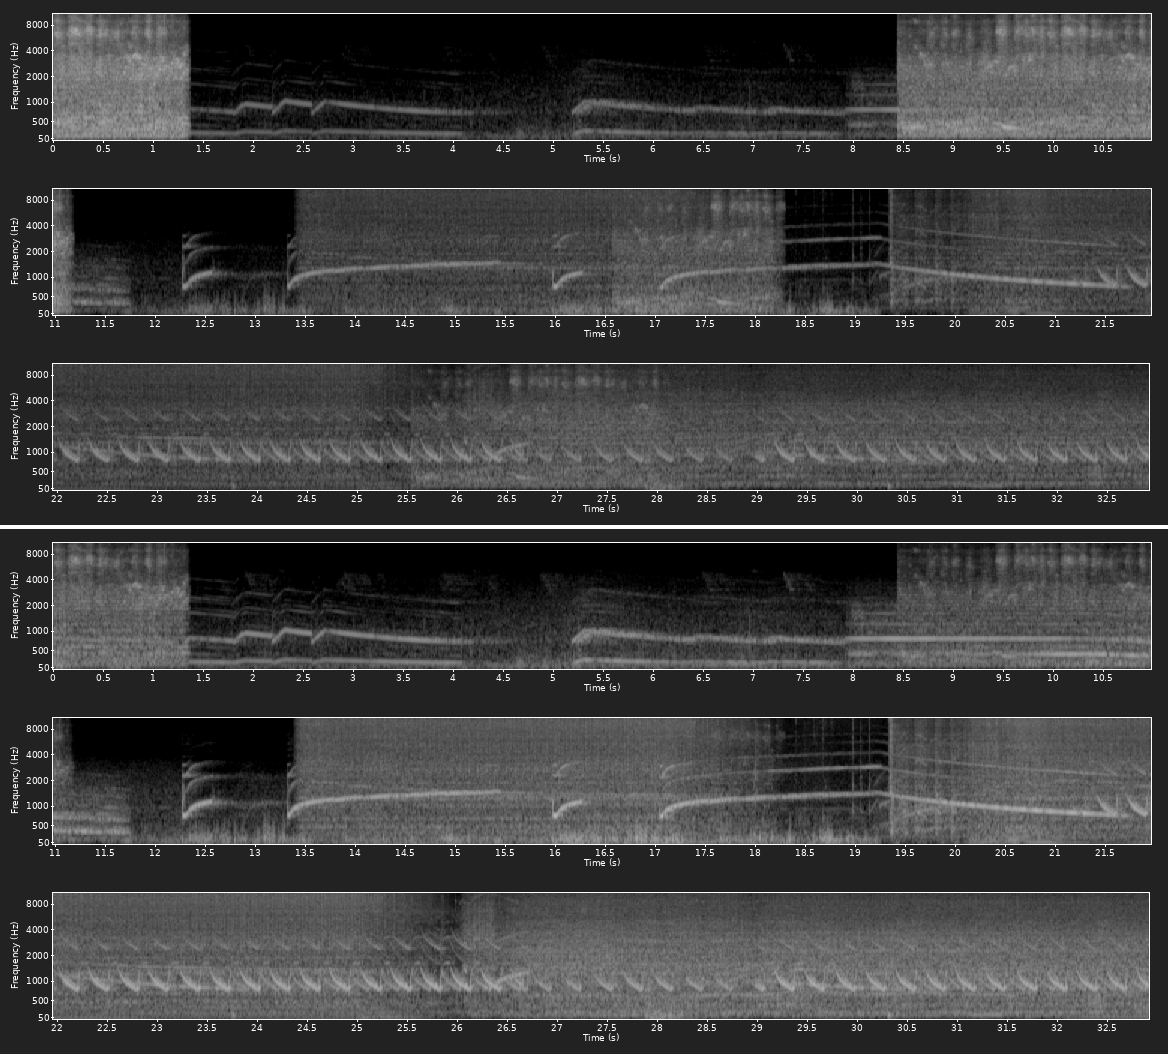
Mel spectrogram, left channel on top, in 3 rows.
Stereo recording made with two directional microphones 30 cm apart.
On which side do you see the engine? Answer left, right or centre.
right.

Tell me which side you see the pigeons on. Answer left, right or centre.
left.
